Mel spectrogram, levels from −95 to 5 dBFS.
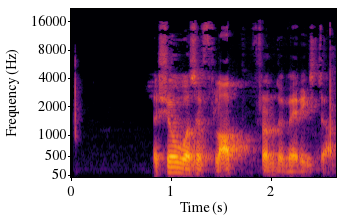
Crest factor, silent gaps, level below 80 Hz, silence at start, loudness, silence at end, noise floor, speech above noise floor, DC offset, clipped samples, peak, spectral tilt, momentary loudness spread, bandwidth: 18 dB; none; -66 dBFS; 0.85 s; -19 LUFS; 0 s; -77 dBFS; 58 dB; under 0.1%; under 0.1%; -2 dBFS; -4.5 dB/octave; 9 LU; 16.5 kHz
